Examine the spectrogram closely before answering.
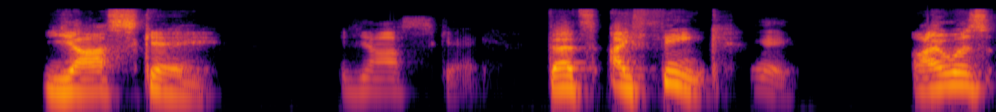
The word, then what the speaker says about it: Yasuke: that's what it looks I saw someone online complaining about people pronouncing it as yasuke and said it's Yas so I don't know how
